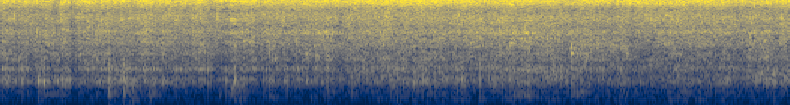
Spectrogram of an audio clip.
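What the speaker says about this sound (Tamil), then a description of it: "எண்ணெய் காஞ்சிருச்சுங்க இந்த கத்திரிக்காய் போட்டுக்கலாம்" Eggplant pieces frying in hot oil in a pan, a steady, dense crackling sizzle throughout with small pops and no voices.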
